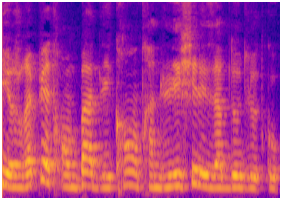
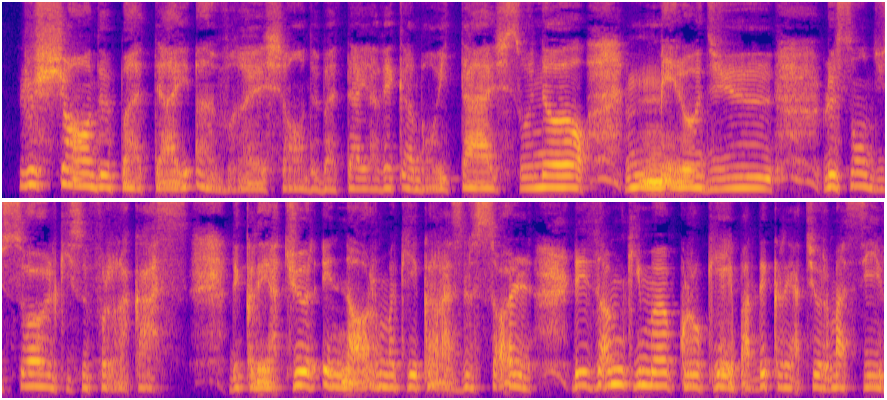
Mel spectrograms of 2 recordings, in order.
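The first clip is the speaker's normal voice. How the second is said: put-on Russian-accented voice. Talking to an audience about a film, put-on Russian accent. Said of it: "Pourquoi je fais un accent russe?".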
